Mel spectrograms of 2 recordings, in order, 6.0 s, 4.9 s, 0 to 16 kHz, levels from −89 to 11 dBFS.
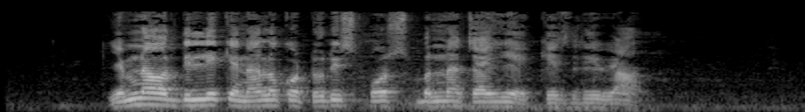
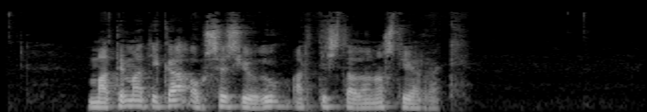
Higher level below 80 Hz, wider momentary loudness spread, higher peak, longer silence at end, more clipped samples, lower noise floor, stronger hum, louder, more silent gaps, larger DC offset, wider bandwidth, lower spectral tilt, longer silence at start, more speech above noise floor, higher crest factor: about the same, -58 dBFS vs -56 dBFS; first, 13 LU vs 8 LU; about the same, -4 dBFS vs -6 dBFS; second, 1.25 s vs 1.45 s; neither; second, -62 dBFS vs -74 dBFS; neither; about the same, -23 LUFS vs -25 LUFS; neither; neither; about the same, 11.5 kHz vs 11.5 kHz; second, -3.5 dB/octave vs -5 dB/octave; first, 0.8 s vs 0.65 s; second, 39 dB vs 49 dB; about the same, 22 dB vs 22 dB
